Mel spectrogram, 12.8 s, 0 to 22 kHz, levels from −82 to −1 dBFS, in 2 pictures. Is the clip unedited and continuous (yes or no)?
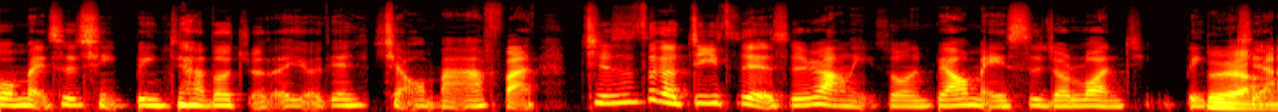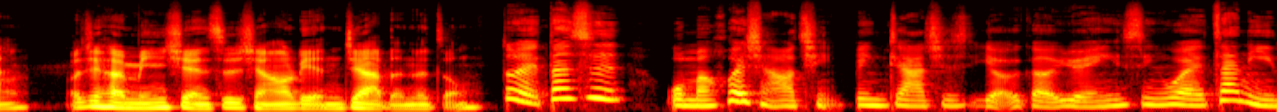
yes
